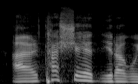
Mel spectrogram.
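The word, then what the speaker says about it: 알다스헷: 이 알다스엣, 알타쉣이라고 읽는데 알이라는 말은 don't do it, 하지 마 이런 말이에요.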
